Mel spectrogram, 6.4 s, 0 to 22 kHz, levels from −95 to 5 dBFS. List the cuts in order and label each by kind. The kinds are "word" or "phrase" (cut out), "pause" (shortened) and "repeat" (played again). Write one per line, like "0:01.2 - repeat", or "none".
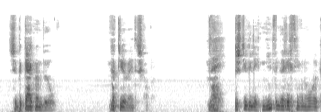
0:04.7 - word
0:05.5 - word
